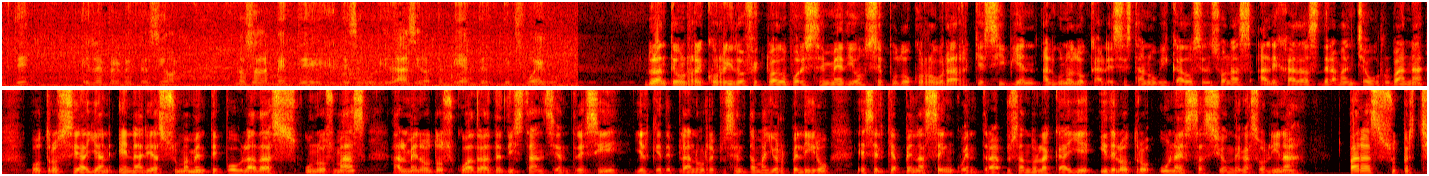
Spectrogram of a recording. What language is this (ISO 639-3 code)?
spa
